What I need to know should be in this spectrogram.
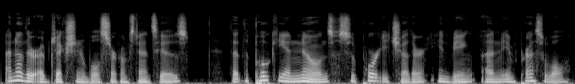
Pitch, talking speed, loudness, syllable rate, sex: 120 Hz, 145 wpm, -19 LUFS, 6.1 syllables/s, male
